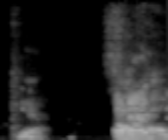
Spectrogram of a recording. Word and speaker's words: SaulPaul: Like, it's not Saul. It's SaulPaul, one word.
